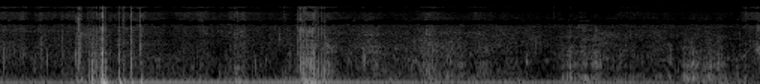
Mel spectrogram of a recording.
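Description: A donkey crunches and tears at grass, with irregular, crisp chewing sounds over a steady low hum.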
